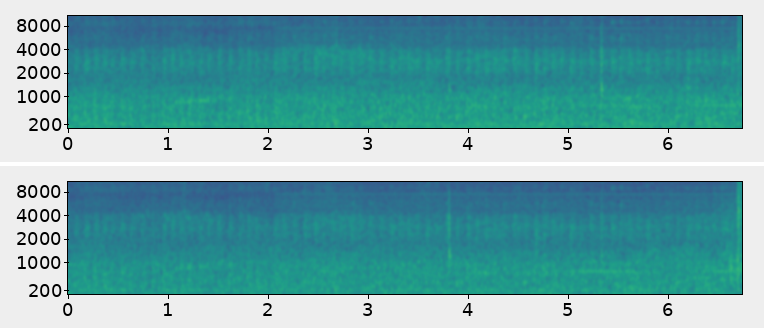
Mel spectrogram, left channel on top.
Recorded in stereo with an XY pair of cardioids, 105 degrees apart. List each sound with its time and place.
0.0 s an engine running: 20° left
